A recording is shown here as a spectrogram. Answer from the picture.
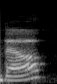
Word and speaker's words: Belle: So we can see Billy. Am I pronouncing it right? Bill or Billy? Yeah, I'm Belle. Bell.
